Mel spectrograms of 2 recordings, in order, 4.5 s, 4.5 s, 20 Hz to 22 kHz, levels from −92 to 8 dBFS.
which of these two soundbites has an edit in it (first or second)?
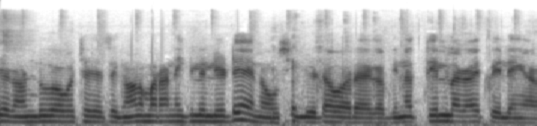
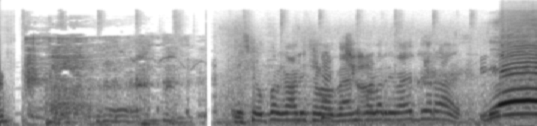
second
